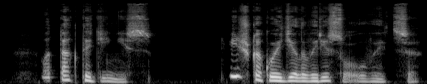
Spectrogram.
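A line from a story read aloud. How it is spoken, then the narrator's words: Sighing. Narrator (Russian): Она вздохнула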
